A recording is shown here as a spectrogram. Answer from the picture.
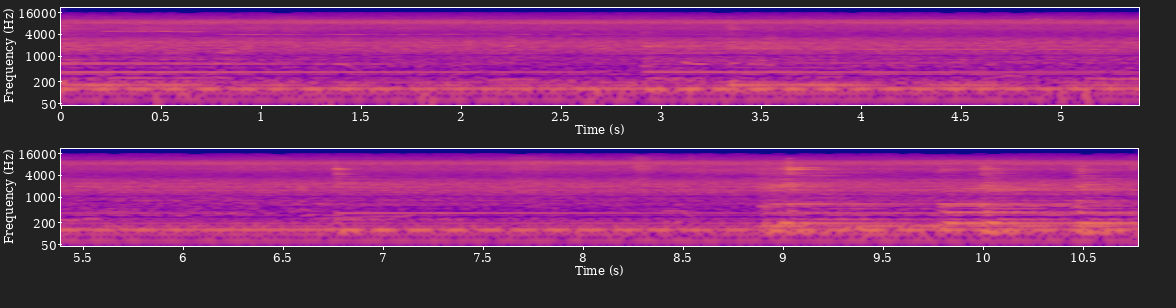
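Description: Acoustic guitar with single notes left ringing over a steady low hum, then strummed chords start about nine seconds in.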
